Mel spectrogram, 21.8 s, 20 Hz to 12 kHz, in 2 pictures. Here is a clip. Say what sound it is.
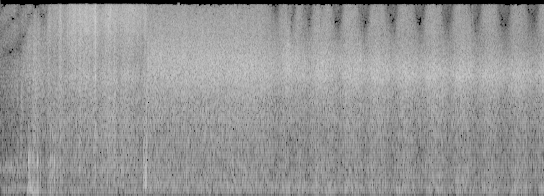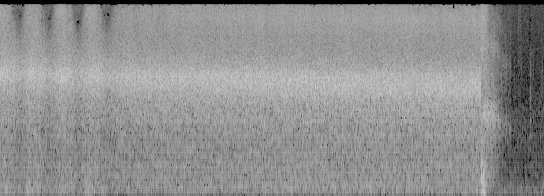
13GBernardD svetlice
Bengálský oheň - světlice (pyrotechnika)
flare, pyro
